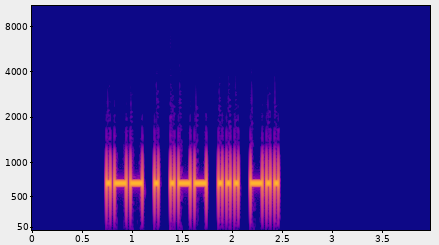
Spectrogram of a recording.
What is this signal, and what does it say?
Morse code, heard as a keyed tone, about 30 wpm, 700 Hz. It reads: WEWSD
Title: Five Challenging Letter-Number Combinations 30wpm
